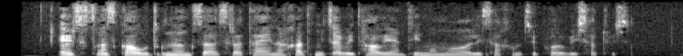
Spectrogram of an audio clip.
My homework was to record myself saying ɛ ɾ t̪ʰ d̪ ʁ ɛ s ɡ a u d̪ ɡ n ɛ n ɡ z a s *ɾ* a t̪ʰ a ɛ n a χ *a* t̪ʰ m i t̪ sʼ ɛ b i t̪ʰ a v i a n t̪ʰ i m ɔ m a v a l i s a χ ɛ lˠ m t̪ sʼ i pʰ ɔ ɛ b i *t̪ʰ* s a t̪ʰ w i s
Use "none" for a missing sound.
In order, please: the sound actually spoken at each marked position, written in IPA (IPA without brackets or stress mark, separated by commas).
ɾ, a, none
